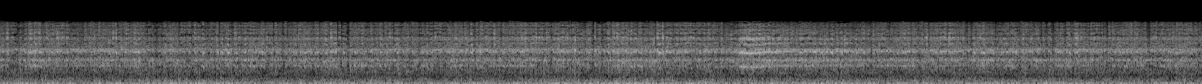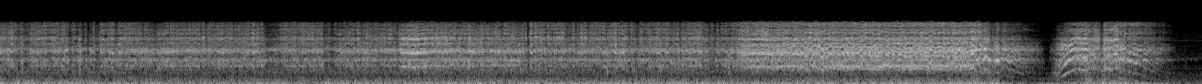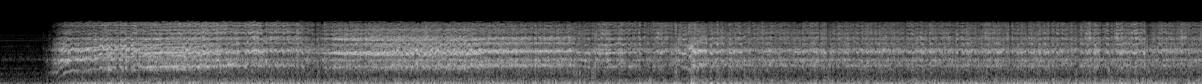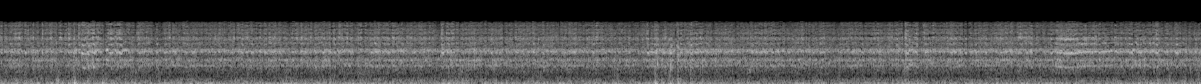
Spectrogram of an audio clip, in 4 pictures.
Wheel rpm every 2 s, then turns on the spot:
230, 230, 230, 230, 230, 230, 230, 230, 230, 230, 190, 70, 110, 220, 220, 230, 230, 230, 230, 230, 240, 230, 230, 230.
none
